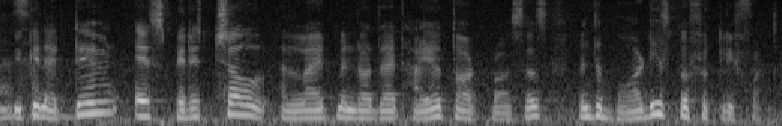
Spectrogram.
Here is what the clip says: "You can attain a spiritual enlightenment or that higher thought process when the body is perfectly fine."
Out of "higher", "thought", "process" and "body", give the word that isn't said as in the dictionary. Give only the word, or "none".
thought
